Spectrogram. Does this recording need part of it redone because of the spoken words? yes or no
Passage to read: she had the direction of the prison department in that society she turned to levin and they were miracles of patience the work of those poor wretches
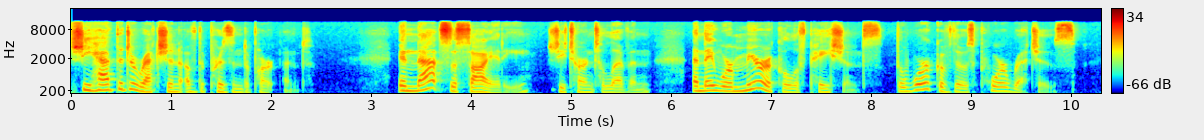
yes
